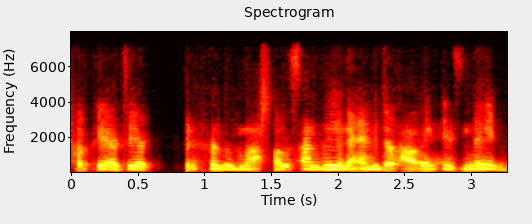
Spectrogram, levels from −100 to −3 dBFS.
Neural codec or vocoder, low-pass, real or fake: codec, 16 kHz, 1 kbps, FreqCodec, smaller model; 7.2 kHz; fake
